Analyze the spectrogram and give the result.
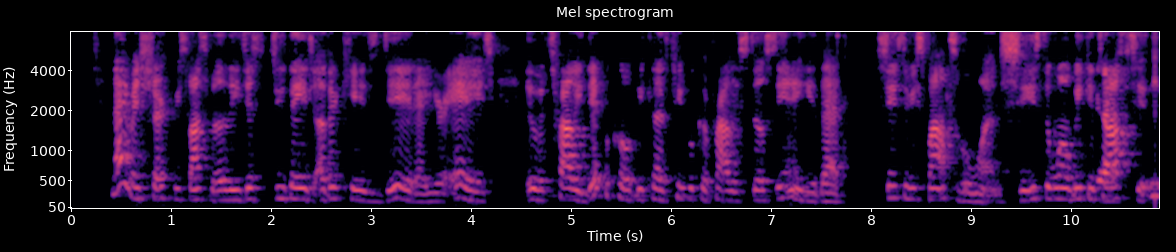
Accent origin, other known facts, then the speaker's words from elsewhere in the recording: South Carolina, United States; I grew up in South Carolina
